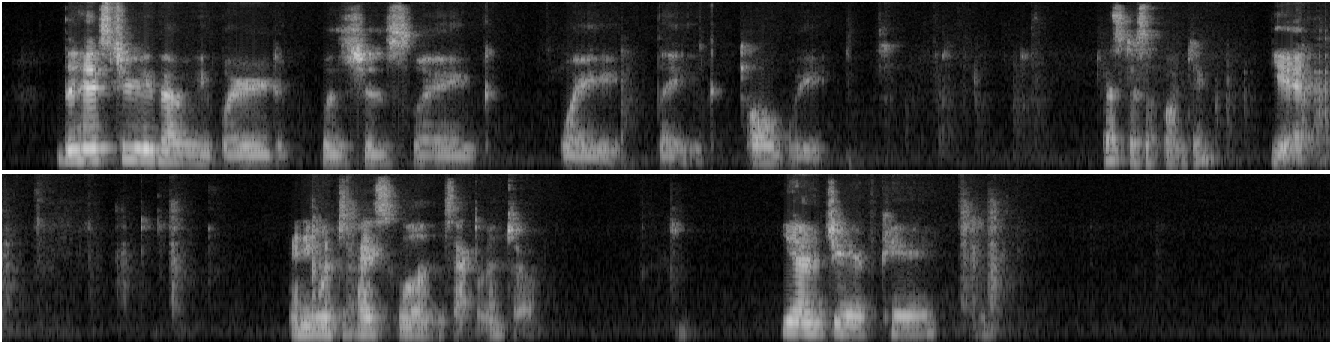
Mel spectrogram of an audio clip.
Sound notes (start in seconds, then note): none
